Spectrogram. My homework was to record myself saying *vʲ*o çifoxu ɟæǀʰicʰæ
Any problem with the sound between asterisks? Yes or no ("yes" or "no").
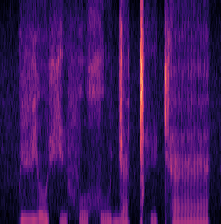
no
